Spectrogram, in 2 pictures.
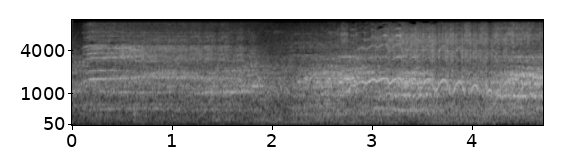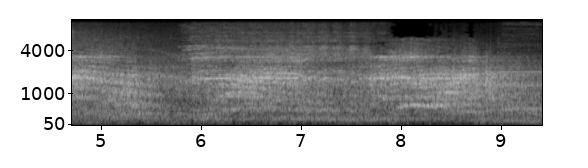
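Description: Several carriage horses whinny and scream shrilly in panic, loud, rearing up as the driver tries to control them, their cries overlapping almost without pause, with a faint clatter of hooves underneath.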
